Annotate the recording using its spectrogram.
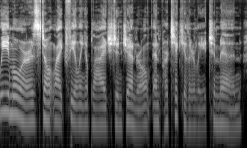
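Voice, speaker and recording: Delivered at a fairly slow pace, the speech comes through on a very clean recording with a silent background. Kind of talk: audiobook reading.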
